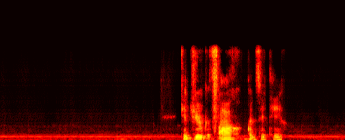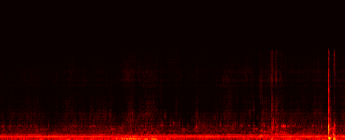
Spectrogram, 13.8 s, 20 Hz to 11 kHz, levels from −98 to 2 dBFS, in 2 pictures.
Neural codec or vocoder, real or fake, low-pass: codec, 16 kHz, 4 kbps, X-Codec, HuBERT features, trained on balanced general audio; fake; 7.2 kHz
